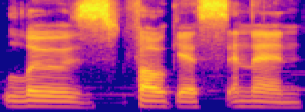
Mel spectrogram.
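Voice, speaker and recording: A man as a guest on a stream, chatting casually in an animated, informal way. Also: fairly low pitch, extremely slow, clean tone, dry recording, soft background music. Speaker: guest on a game discussion stream. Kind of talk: casual chat.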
